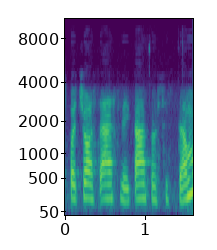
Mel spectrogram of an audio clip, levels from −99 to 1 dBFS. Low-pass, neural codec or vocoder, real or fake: 9.9 kHz; none; real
